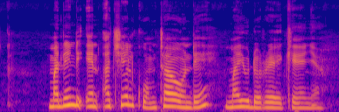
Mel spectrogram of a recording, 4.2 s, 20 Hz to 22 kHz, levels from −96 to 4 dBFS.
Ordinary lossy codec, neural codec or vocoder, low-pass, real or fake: none; none; none; real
